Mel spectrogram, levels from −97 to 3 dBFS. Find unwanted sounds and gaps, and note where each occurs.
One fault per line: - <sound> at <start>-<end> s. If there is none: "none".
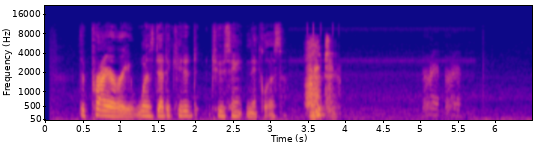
- sneeze at 3.5-4.0 s
- laugh at 5.0-5.5 s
